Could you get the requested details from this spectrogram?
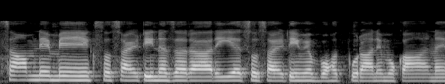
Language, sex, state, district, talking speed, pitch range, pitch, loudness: Hindi, female, Punjab, Kapurthala, 190 wpm, 170-190 Hz, 180 Hz, -14 LUFS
